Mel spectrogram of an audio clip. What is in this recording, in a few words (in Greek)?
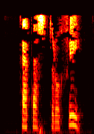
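"katastrofi", Greek; καταστρoφή; catastrophe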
